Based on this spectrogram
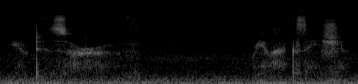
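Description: Beneath loud background noise, a soft-spoken woman speaks in a soothing tone. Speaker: relaxation video host. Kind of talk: soft soothing sleep talk. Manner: very soft, slow soothing voice. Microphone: studio mic.

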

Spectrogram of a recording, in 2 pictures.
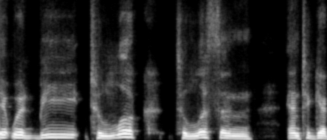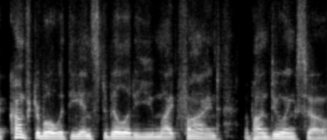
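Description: A man speaks in a dark, mellow tone with lively intonation. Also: medium pitch for a man, quiet background. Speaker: literary organization director. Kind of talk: formal introduction. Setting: video call. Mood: warm, formal. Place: home room. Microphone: earbuds.

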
